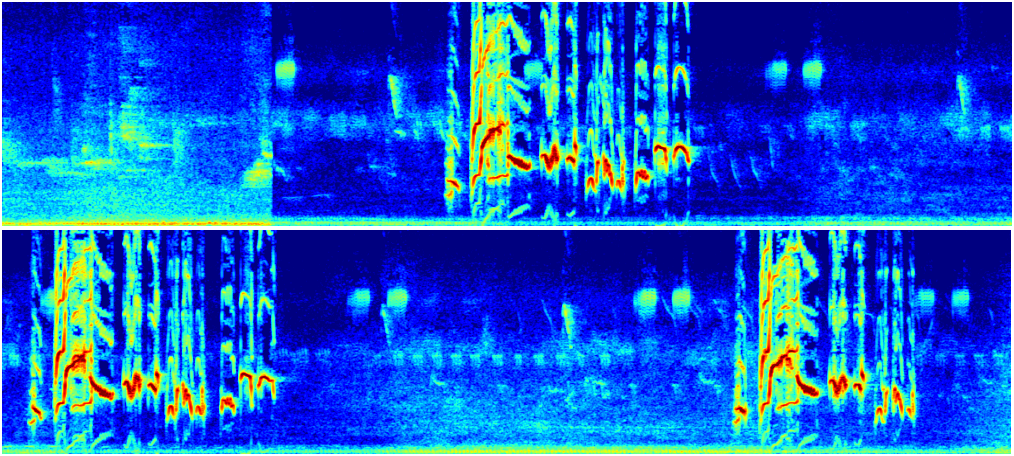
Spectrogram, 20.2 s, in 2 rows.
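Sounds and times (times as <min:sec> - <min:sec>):
Oriental magpie-robin rising whistle: 0:04.4 - 0:07.0, 0:10.4 - 0:12.9, 0:17.4 - 0:19.3.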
